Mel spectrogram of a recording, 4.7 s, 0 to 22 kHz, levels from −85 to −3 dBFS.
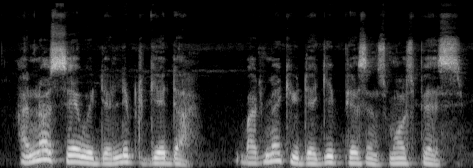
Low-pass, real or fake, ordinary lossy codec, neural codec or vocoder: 19.8 kHz; fake; Opus, 64 kbps; vocoder, 44.1 kHz, 128 mel bands every 512 samples, BigVGAN v2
